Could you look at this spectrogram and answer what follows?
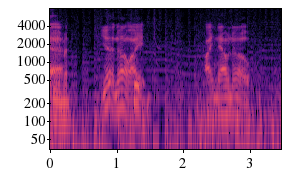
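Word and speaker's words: Daemon: This is Demon, but spelled D-A-E-M-O-N, like... Yeah. Which I like, actually... like Damon. Yeah, I always thought it was Damon, like Mailer Damon and all that. Yeah, but It's pronounced the same way. It's just demon.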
